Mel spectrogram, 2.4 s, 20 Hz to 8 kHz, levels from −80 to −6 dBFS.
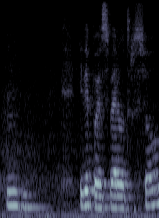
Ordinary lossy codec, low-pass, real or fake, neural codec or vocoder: none; none; real; none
